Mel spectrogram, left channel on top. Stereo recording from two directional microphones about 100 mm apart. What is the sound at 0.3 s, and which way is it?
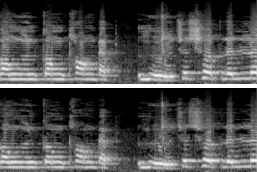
Speech, 15° left (ahead or behind).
